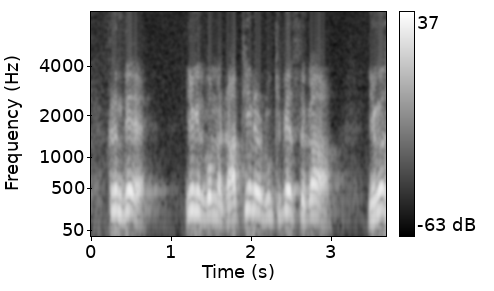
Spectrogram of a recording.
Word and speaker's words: Lucifer: 그런데 여기를 보면 라틴을 루키패스가 영어 스펠링으로 보면 똑같아요 luciferr 그걸 라틴으로 읽으면 루키 패스예요 그런데 영어로 읽으면 루시퍼가 되는 거예요 이게 이제 희한한 거죠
